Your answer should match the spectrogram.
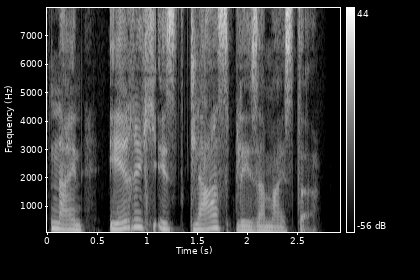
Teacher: Wenn jemand als Reaktion sagt, nein, Erich ist Glasbläsermeister, dann hat Glas die Vollschwere, da ist die Vollbetonung drauf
